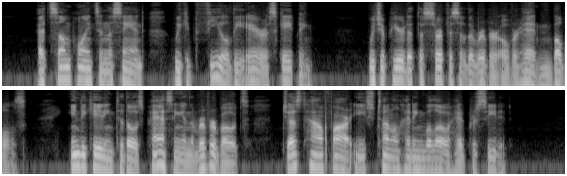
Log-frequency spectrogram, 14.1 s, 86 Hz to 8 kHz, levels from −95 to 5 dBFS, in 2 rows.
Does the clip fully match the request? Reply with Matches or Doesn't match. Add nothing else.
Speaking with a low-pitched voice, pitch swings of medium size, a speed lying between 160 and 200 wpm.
Matches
